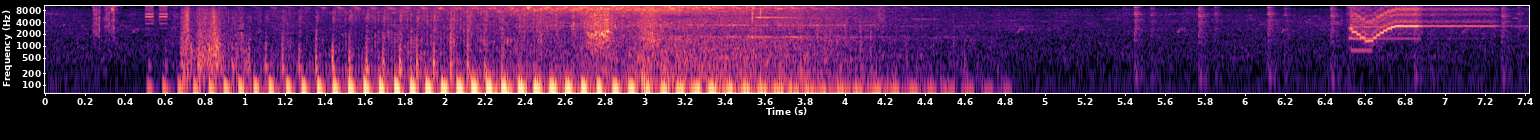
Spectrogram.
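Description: A helicopter in Metal Gear Solid Peace Walker sweeps past with a loud, rapid rotor chop that rises and fades over several seconds, followed by a few faint game effects and a short rising electronic tone.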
